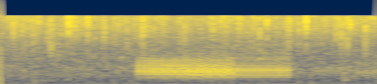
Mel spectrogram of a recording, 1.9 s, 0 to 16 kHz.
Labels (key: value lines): label: biophony, croak
recorder: SoundTrap 500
